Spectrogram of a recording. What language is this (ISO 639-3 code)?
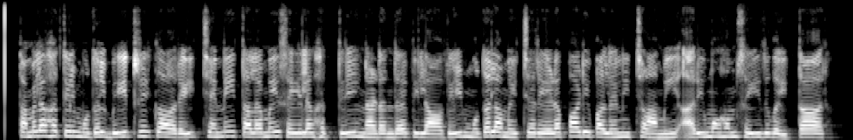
tam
